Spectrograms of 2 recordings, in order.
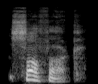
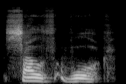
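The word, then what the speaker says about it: Southwark: part of London, Kalurma was born in Sak, which Americans would pronounce South Walk.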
